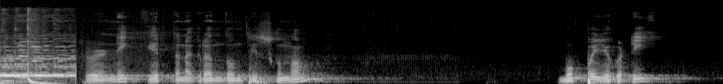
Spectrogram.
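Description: An elderly man speaks with feeling into a microphone.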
